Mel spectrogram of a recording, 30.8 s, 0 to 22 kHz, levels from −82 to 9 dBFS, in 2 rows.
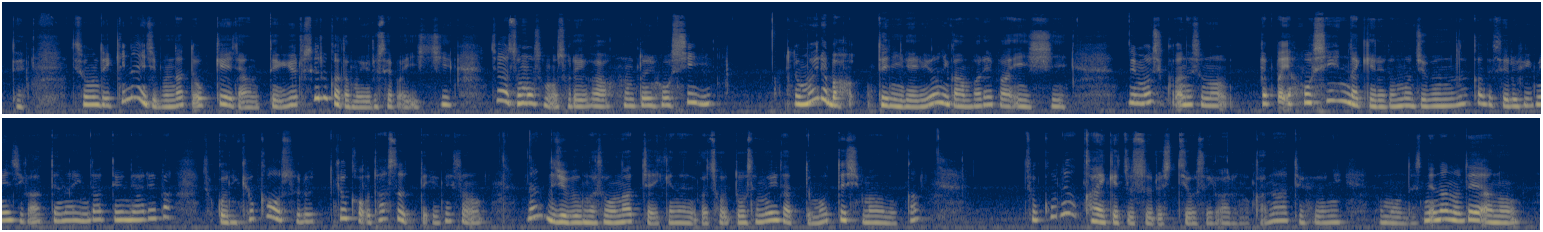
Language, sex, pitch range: Japanese, female, 195-285 Hz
